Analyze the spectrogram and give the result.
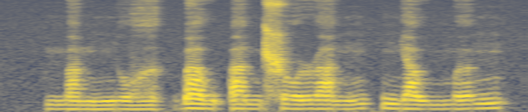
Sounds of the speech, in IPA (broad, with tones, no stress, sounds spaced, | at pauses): m a˨˩ m ɲ o˨˩ ɣ ə˨˩ k̚ ɓ a˧ w ʔ a˧ n ʂ o˧ ɹ a˧ n ŋ ə˦˥ k̚ ɲ a˧ w m ə˧˥ ŋ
